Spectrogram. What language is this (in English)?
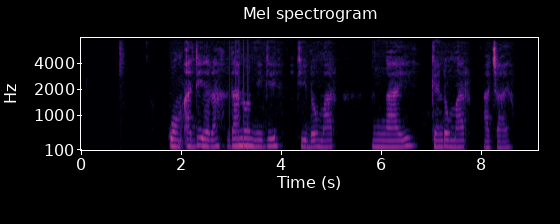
Luo (Kenya and Tanzania)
